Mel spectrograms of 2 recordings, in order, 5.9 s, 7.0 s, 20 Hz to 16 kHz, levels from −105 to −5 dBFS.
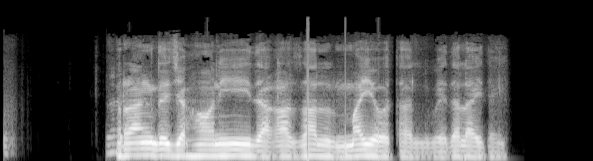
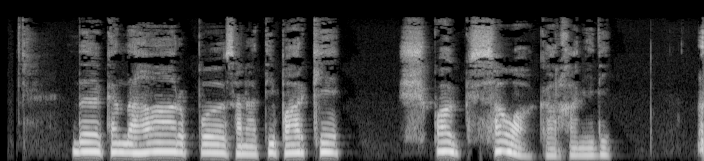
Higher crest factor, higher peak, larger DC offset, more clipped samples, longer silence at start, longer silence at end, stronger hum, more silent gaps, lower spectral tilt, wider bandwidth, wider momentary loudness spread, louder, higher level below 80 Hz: about the same, 14 dB vs 18 dB; first, 0 dBFS vs -8 dBFS; neither; neither; second, 0.05 s vs 0.2 s; first, 0.9 s vs 0 s; neither; first, 0.32-0.37 s, 0.43-0.64 s, 0.74-0.90 s vs none; first, -8 dB/octave vs -5.5 dB/octave; second, 8.4 kHz vs 11.5 kHz; about the same, 11 LU vs 12 LU; first, -14 LUFS vs -24 LUFS; first, -32 dBFS vs -66 dBFS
